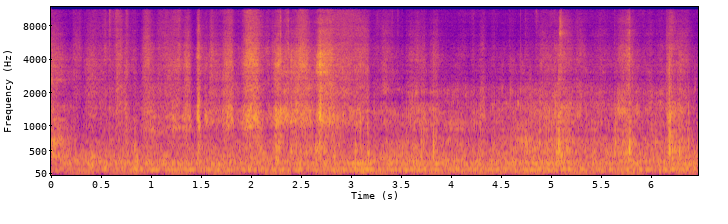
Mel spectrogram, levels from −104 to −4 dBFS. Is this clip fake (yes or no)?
yes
